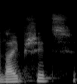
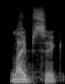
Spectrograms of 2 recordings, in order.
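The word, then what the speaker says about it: Leipzig: Is is it Lip Lipshit? Lipshits. I can't say it properly. Lipick. Lipick. That's it.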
